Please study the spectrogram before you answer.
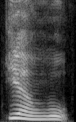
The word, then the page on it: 厌恶: yàn wù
